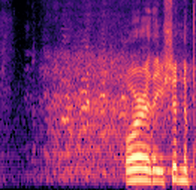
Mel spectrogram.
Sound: congregation laughs

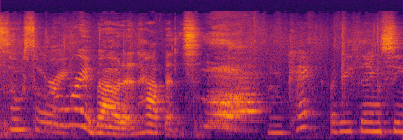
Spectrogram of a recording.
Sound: Bradley vomits off screen

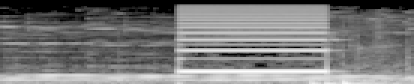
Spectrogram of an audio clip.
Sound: buzzer

